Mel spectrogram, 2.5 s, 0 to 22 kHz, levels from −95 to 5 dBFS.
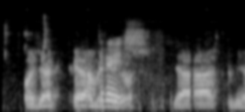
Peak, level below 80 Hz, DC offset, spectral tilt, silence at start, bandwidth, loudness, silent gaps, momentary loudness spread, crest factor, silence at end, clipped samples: -8 dBFS; -78 dBFS; under 0.1%; -3.5 dB/octave; 0.25 s; 12 kHz; -24 LUFS; none; 9 LU; 18 dB; 0 s; under 0.1%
